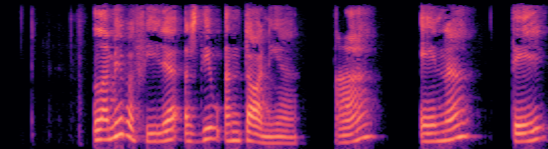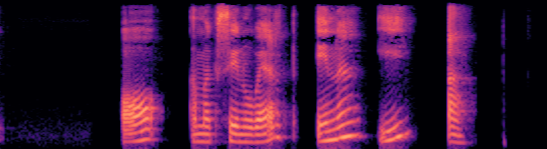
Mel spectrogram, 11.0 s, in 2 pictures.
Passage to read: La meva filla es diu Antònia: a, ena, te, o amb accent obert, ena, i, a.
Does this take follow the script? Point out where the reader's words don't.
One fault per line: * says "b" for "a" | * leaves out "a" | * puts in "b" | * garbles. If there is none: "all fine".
all fine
